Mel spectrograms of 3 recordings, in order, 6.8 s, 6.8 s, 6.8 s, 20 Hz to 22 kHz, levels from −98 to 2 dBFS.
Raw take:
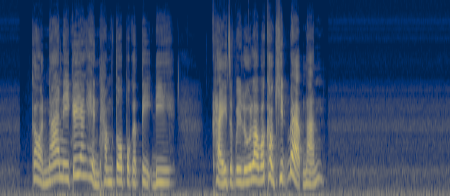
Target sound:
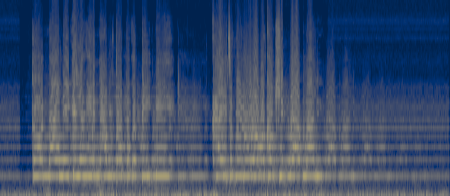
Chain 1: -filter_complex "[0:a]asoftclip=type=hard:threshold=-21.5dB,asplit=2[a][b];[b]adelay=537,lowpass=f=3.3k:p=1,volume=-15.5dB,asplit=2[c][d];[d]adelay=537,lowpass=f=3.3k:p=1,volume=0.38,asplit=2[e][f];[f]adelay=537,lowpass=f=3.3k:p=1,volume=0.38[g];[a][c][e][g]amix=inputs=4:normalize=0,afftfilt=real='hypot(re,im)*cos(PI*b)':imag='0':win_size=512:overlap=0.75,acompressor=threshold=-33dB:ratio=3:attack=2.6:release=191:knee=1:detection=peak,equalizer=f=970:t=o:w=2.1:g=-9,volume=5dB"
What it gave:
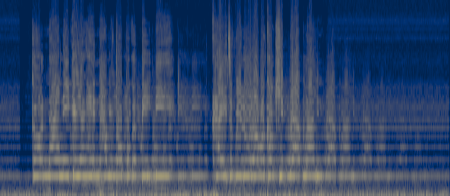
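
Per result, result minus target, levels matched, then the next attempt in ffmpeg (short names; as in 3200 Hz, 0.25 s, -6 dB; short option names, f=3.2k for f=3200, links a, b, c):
1000 Hz band -4.5 dB; hard clip: distortion -5 dB
-filter_complex "[0:a]asoftclip=type=hard:threshold=-21.5dB,asplit=2[a][b];[b]adelay=537,lowpass=f=3.3k:p=1,volume=-15.5dB,asplit=2[c][d];[d]adelay=537,lowpass=f=3.3k:p=1,volume=0.38,asplit=2[e][f];[f]adelay=537,lowpass=f=3.3k:p=1,volume=0.38[g];[a][c][e][g]amix=inputs=4:normalize=0,afftfilt=real='hypot(re,im)*cos(PI*b)':imag='0':win_size=512:overlap=0.75,acompressor=threshold=-33dB:ratio=3:attack=2.6:release=191:knee=1:detection=peak,equalizer=f=970:t=o:w=2.1:g=2.5,volume=5dB"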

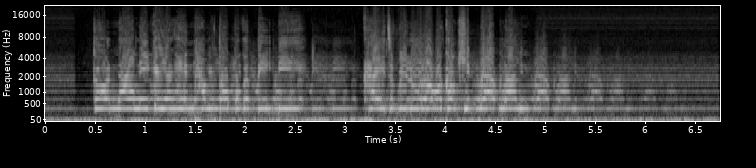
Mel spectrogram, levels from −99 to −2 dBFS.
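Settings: hard clip: distortion -5 dB
-filter_complex "[0:a]asoftclip=type=hard:threshold=-28dB,asplit=2[a][b];[b]adelay=537,lowpass=f=3.3k:p=1,volume=-15.5dB,asplit=2[c][d];[d]adelay=537,lowpass=f=3.3k:p=1,volume=0.38,asplit=2[e][f];[f]adelay=537,lowpass=f=3.3k:p=1,volume=0.38[g];[a][c][e][g]amix=inputs=4:normalize=0,afftfilt=real='hypot(re,im)*cos(PI*b)':imag='0':win_size=512:overlap=0.75,acompressor=threshold=-33dB:ratio=3:attack=2.6:release=191:knee=1:detection=peak,equalizer=f=970:t=o:w=2.1:g=2.5,volume=5dB"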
